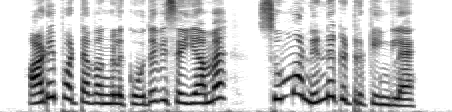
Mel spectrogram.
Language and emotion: Tamil, angry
